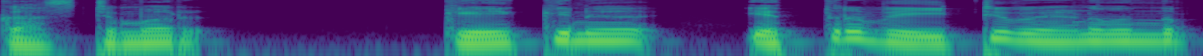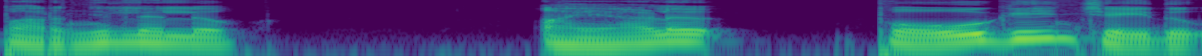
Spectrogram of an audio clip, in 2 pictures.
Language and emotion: Malayalam, fearful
